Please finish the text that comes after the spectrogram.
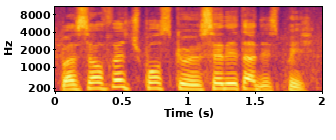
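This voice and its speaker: Male guest, casual outdoor interview, laid-back, halting delivery with many fillers. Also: sits high. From French Guiana. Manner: hesitant, many restarts and fillers, relaxed.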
